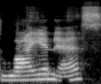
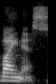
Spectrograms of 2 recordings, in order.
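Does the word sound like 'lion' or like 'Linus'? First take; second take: lion; Linus. First: It begins with the word lion. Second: It begins like the name Linus. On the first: The speaker calls it right. "like a female lion" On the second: The speaker calls it wrong. "not lioness"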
